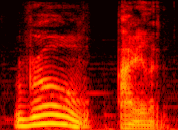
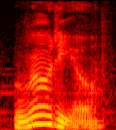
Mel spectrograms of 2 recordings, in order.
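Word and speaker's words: Rhodes Island: Also, sorry, it's Ro Island, not Rodeo.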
